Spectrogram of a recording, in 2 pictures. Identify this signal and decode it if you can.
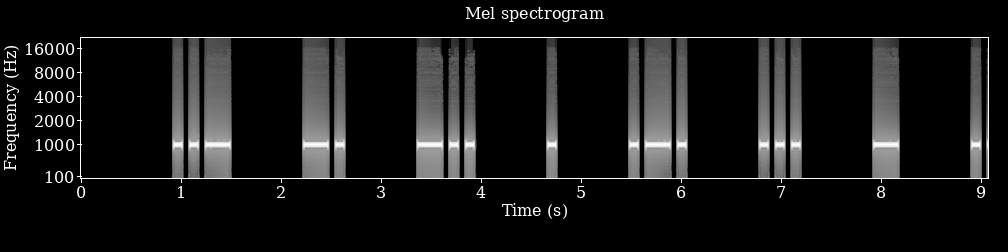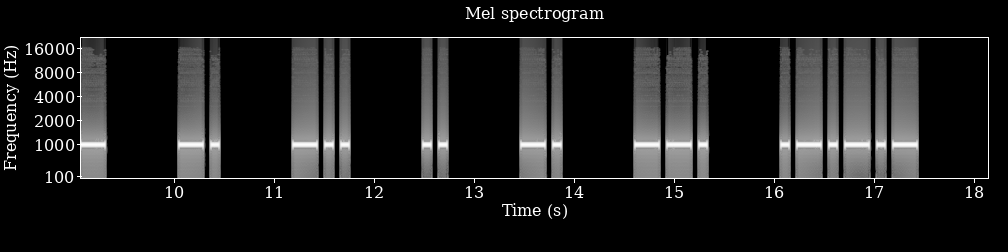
Morse code, heard as a keyed tone, about 15 wpm, spaced as for 8 wpm, 1000 Hz. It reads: UNDERSTANDING.
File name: qotdfiles / 8wpm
